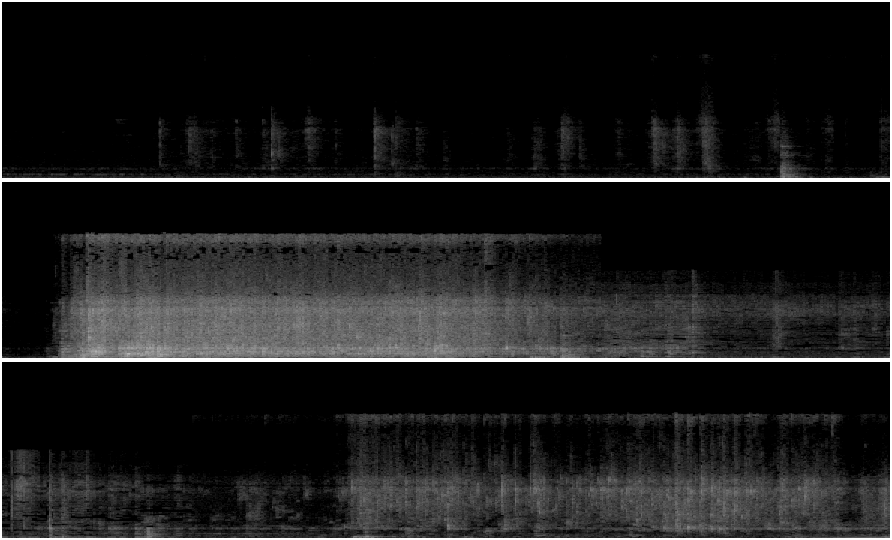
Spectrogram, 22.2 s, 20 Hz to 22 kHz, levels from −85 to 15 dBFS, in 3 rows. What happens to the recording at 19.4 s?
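Nothing goes wrong at 19.4 s; the audio plays through that moment intact, with no dropout, click, glitch or other fault.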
